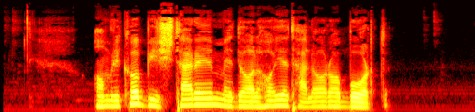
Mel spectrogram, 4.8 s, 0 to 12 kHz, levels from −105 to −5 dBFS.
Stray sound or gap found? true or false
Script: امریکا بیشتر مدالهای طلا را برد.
false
